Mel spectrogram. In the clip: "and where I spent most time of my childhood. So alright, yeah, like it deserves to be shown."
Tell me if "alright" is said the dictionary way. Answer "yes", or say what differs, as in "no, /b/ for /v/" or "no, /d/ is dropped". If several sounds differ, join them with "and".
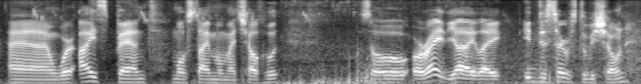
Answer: yes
